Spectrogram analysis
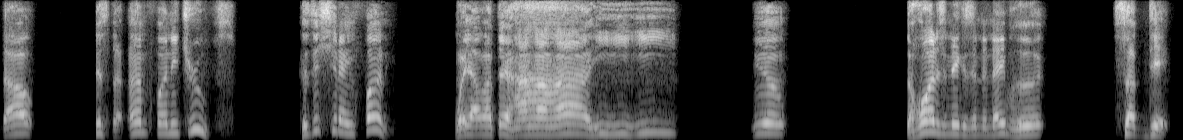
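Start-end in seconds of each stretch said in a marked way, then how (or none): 5.1-6.8 mock laughing. Mocking people laughing at him.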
